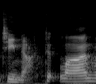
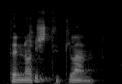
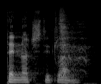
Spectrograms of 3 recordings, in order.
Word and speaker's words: Tenochtitlan: Tenochtitlan. – Yeah, I forget you pronounce every letter in Spanish. – Like a regular person. Tenochtitlan.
